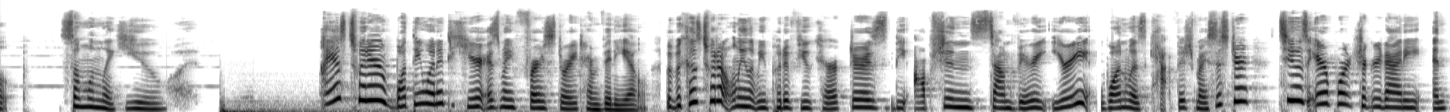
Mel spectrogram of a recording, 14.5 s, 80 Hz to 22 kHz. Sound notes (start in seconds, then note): 1.6 whispered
